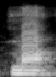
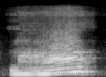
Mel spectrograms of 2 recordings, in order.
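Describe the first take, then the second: First: The syllable is said on a level, regular tone. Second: The syllable is said with a rising tone. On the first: The word means come. "the regular tone is like the way they teach it is like ma" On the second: The word means dog. "is rising tone ma"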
